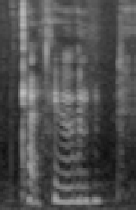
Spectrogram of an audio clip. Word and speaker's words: Colquhoun: I was going to say Colquhoun. Why is her Q? – Calhoun. – Calquoon. Okay. Sorry.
